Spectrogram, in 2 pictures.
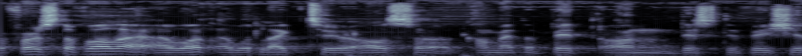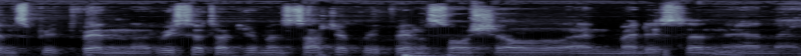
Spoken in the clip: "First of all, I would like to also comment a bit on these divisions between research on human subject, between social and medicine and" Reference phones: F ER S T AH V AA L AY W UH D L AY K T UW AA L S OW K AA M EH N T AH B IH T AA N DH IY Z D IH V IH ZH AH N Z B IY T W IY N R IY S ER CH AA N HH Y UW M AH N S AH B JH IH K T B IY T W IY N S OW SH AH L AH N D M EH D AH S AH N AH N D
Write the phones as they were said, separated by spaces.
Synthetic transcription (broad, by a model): F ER S T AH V AA L AY W UH D L AY K T UW AA L S OW K AA M EH N T AH B IH T AA N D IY S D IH V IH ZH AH N S B IY T W IY N R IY S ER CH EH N HH Y UW M AH N S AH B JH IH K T B IY T W IY N S OW SH AH L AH N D M EH D AH S AH N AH N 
